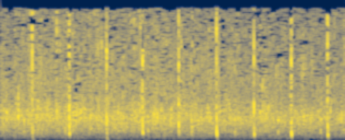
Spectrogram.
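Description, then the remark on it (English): A church crowd claps steadily with dense, fairly loud applause. Sharper individual claps stand out about every quarter second over the continuous patter, and no voices are heard. “One more applause for that.”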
